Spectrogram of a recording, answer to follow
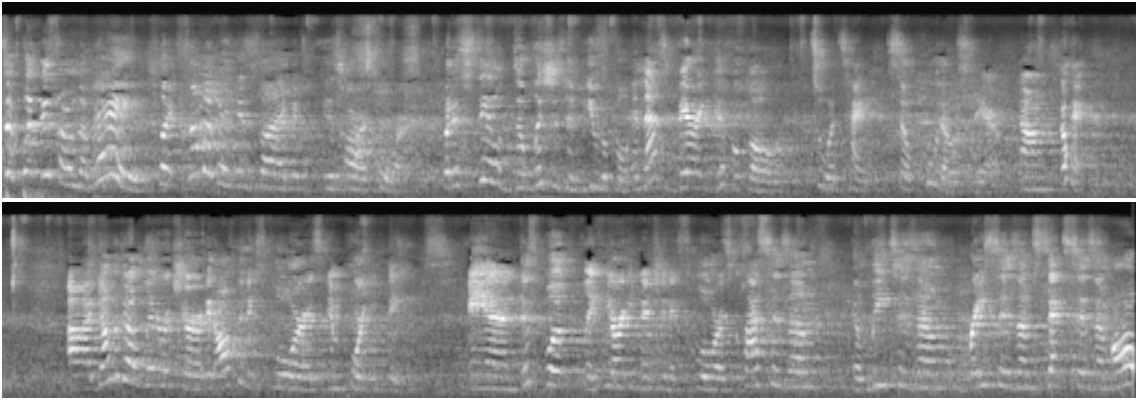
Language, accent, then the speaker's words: English; Chicago, Illinois, United States; moved away; also born or lived in New York City; I'm a Chicago girl. Even though, like I just said, I lived in New York City.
